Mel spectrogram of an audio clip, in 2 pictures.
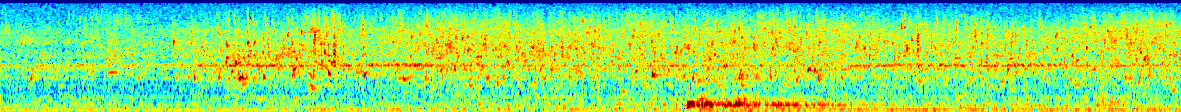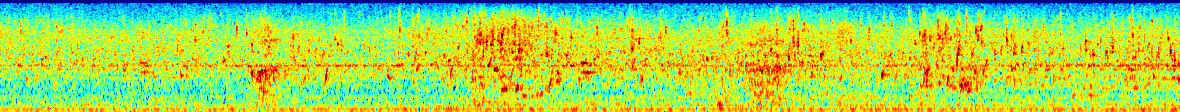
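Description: A man splashes water on his face.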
